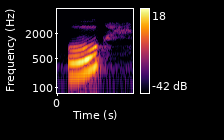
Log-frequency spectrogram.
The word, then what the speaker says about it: au: Au restaurant, so AU in French is pronounced au, and au is a contraction of à le.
